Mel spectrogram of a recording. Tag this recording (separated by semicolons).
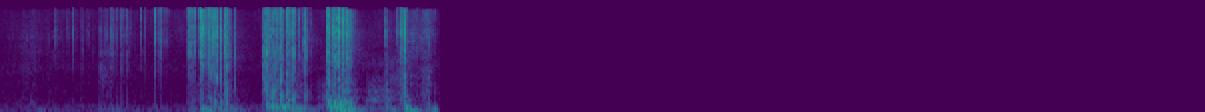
effect; foley; velcro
